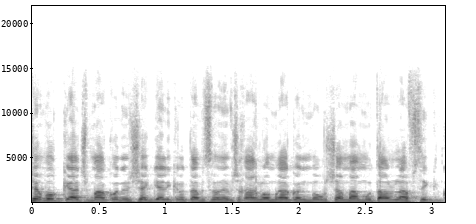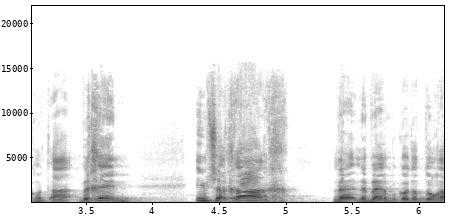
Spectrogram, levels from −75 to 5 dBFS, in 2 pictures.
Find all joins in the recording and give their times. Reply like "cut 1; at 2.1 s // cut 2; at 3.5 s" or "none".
none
